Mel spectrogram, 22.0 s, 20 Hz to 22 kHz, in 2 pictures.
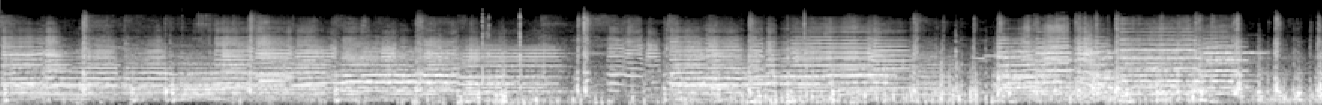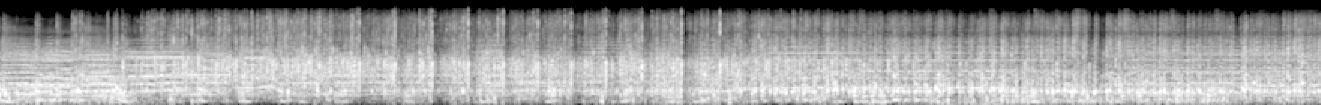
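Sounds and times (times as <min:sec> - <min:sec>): drums and percussion: 0:00.0 - 0:22.0
marching band playing: 0:00.0 - 0:22.0.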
